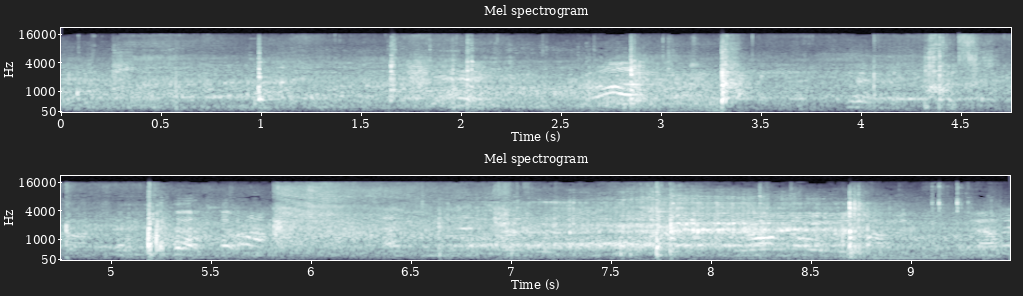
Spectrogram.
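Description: A scooter clatters as it lands on concrete.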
